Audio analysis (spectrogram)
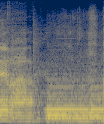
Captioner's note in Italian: Applauso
